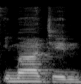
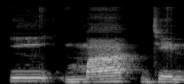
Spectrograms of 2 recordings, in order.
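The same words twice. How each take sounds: First: Said in the usual way. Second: "imagine" in three long, separate syllables; split syllables. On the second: Shown as a demonstration. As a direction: pause between the syllables of "imagine". Word split by syllable, then whole.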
